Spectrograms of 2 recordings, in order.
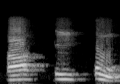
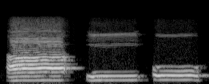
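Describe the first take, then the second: First: The vowels are cut short with a jerk. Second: The vowels are stretched out too long. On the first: "अगर झटका देंगे ना" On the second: "अगर ज्यादा लंबा कर दिया"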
